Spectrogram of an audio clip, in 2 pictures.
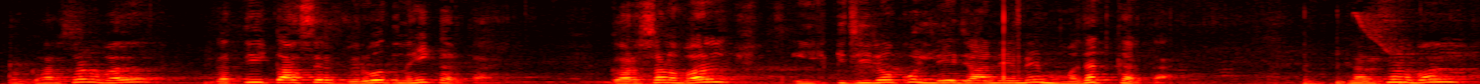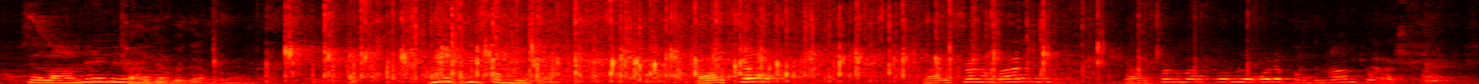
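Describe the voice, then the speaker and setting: A man's voice: sits high, moderate pace, very noisy. A man teaching a physics lesson. He asks his students questions, answers them himself, and stresses his points with energy. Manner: lively, emphatic explaining.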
